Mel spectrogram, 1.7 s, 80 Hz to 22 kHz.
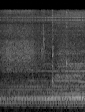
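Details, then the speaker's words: Blonder Tongue Agile VHF TV modulator with a fluttering power light and a constant red audio light: steady electrical hum with stacked even tones under the audio; owner suspects aged electrolytic capacitors from long 24/7 service and plans a re-cap. "and I would wager because if you hear that hum I'm sorry that sounds like electrolytics"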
